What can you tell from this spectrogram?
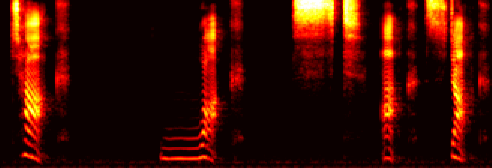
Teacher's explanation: So here we have A-L and then a K. So this A will have the broad sound of ah, but the L will be silent.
